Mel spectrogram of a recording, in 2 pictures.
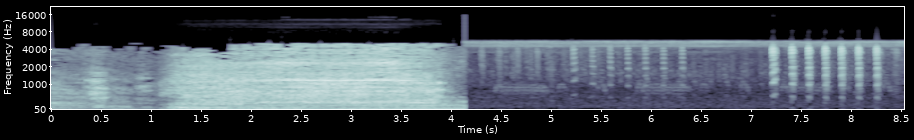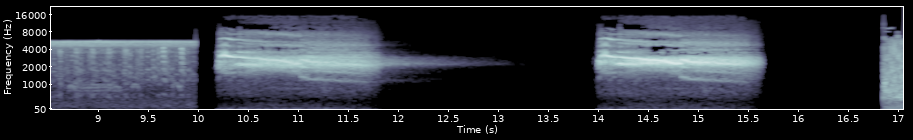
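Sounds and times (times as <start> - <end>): loud roar: 0.0 - 4.2
bird of prey screeching: 10.2 - 11.9, 14.0 - 15.6.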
